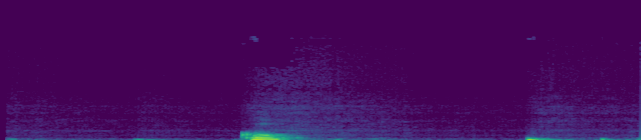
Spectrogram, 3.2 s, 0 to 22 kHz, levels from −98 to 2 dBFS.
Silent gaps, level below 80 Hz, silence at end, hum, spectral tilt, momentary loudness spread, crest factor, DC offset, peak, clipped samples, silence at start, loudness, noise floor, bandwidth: none; -56 dBFS; 0.5 s; none; -13.5 dB/octave; 26 LU; 24 dB; under 0.1%; -6 dBFS; under 0.1%; 1.2 s; -25 LUFS; -79 dBFS; 1.4 kHz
